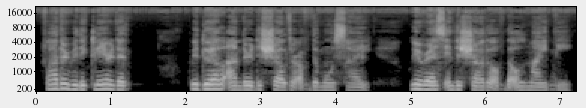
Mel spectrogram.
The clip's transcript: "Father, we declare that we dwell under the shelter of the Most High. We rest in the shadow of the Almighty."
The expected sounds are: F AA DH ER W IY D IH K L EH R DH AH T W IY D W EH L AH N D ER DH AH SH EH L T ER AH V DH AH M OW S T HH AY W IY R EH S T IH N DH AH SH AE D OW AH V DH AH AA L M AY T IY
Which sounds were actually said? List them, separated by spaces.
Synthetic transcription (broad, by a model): F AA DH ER W IY D IH K L EH R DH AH T W IY D W EH L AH N D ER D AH SH EH L T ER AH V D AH M OW S T HH AY W IY R EH S T IH N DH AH SH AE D OW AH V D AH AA L M AY T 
